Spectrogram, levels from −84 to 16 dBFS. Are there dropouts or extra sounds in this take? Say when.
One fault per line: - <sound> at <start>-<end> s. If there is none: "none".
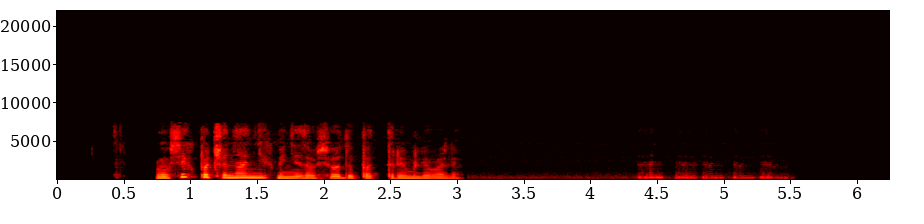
- laugh at 4.3-5.5 s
